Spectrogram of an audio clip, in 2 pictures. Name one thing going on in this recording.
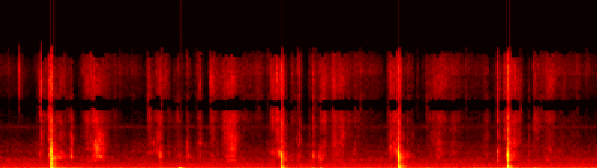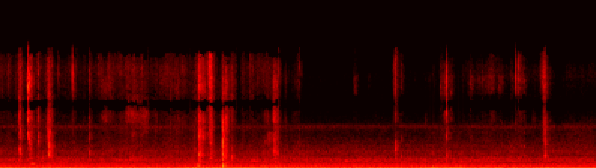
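Soft clay squishes and squelches as fingers knead and stretch it.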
